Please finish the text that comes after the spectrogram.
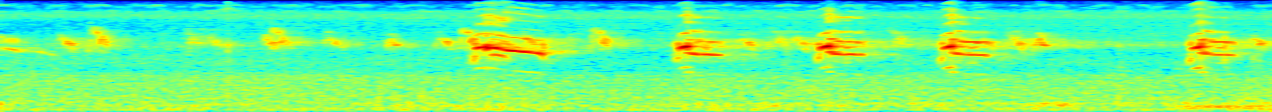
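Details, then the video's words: Blue jay mimicking a red-shouldered hawk call at a feeder, starting after a squirrel leapt in and took a tossed peanut: five harsh, downslurred screamed notes at irregular intervals of about a second, faint chirping from other birds before; perhaps warning or duping other birds. "In this example, a blue jay begins making hawk calls after a squirrel leaps in and takes one of the peanuts"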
